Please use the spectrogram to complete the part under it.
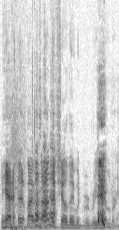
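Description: A man's voice: fairly high pitch, very animated, fast, a crowd in the background. A man in casual joking chat, wisecracking and often laughing as he talks.

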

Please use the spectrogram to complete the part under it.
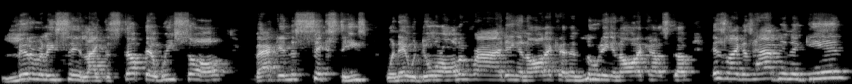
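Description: Earnest older man, bright voice. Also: a little fast, few pauses, low-quality recording. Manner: earnest, repeats himself, rises in pitch when stirred. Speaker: youth mentor, guest. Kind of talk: heartfelt conversational interview.

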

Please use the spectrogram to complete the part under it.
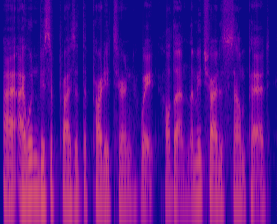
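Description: A man's voice: mid-range voice, level tone, fast talker, gravelly, fairly bright tone, no room sound, studio quality. A man hosting a casual interview, self-deprecating and stammering on repeated words. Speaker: podcast host.

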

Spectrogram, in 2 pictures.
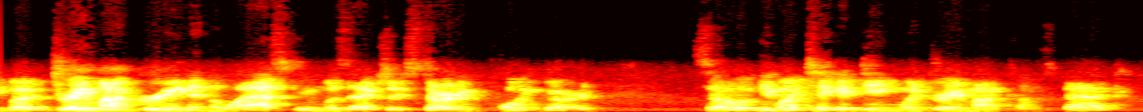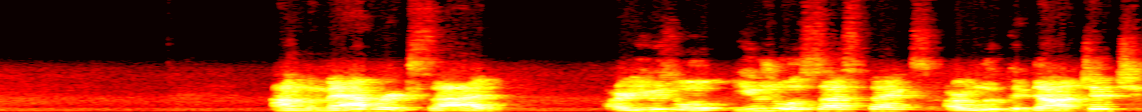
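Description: A man's voice: on the high side, roomy sound, dull audio. A man co-hosting a fantasy sports podcast, chatting casually through his analysis of players. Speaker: fantasy basketball podcast co-host.

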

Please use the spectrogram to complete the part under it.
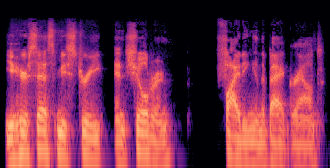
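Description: A middle-aged man with a Southern US Appalachian hillbilly accent explains things casually, in a folksy, wry way full of rambling asides. His voice is lowish, a bit bright and husky, at a normal speed. The recording is clean studio sound with no echo.

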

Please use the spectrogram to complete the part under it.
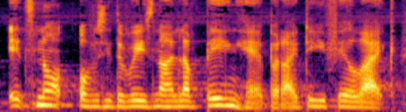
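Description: A woman with a fairly low voice rambles through a casual chat. Her talk is chatty and full of fillers. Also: fast, vocal fry, darkish tone.

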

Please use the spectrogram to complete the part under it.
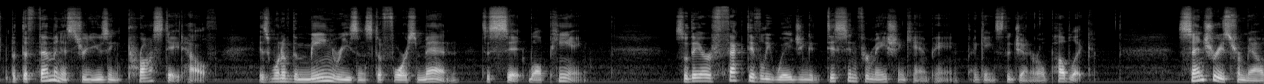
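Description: A man reads scripted opinion commentary with a sardonic, mocking edge. His voice sits at an ordinary middle pitch for a man. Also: darkish tone.

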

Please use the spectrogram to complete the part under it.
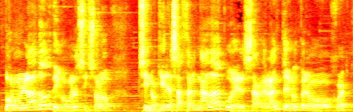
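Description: A man's voice: fairly high pitch, animated, moderate pace, fairly bright tone. A young man from Spain hosting a casual chat, hesitant, filling gaps with "eh" and restarting his sentences. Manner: hesitant, lots of eh and restarts, laughs easily. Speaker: host. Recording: echoey room with faint music.

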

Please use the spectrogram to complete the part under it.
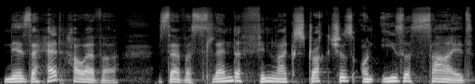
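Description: A man's voice: medium pitch, animated, measured pace, a little mellow. A man putting on a German accent to voice a German doctor dramatically recounting a serpent sighting. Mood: dramatic. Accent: put-on German. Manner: dramatic, storytelling read-aloud.

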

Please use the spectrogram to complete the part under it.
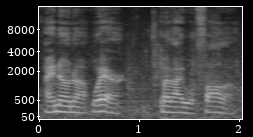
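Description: A man's voice: on the high side, fairly even intonation, fairly quick, slight background noise. A man narrating his memoir in a wry, dryly humorous way.

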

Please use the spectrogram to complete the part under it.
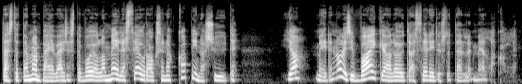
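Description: A woman reading a firm city clerk calming a crowd. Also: mid-range voice, slightly rough.

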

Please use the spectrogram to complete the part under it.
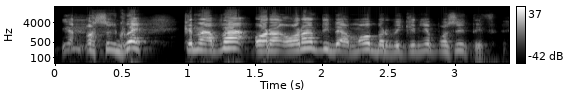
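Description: A man's voice: high-pitched, fairly quick, bright, forceful tone. A man, debating playfully in a casual podcast chat.

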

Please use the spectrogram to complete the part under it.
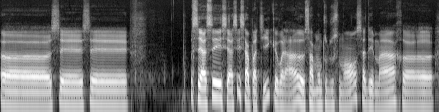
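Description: A man's voice: medium pitch, steady tone, takes it slowly, darkish tone, clear, resonant tone. A man hosting a live web radio show, chatting playfully and rambling with self-mocking humor. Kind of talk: casual live radio chat.

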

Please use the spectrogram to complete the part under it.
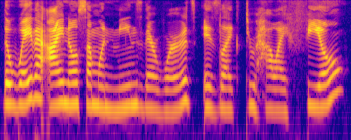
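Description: Young woman chatting on a podcast, smooth clear voice, dry close mic. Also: a little high, measured pace, no room sound. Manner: chatty, many fillers, animated. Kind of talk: casual chat.

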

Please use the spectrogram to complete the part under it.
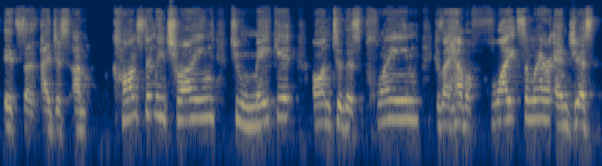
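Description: A man co-hosting a podcast, talking loosely and swearing as he tells a story. His voice sits a little high and sounds husky. He has a casual, rambling delivery. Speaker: podcast co-host.

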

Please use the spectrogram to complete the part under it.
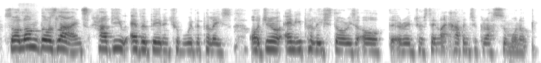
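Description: A man on a podcast throws teasing questions at his co-host. His voice is high-pitched with a gravelly, creaky edge. The chat is loose and casual. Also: fairly even intonation, quick pace, few pauses, darkish tone, lo-fi sound.

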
